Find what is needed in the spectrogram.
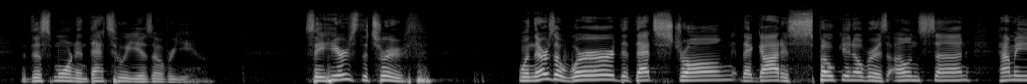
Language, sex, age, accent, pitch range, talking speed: English, male, 40-59, American, 175-230 Hz, 170 wpm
